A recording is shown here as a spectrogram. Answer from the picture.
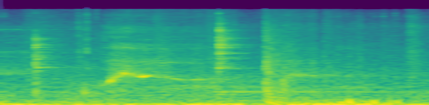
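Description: Scattered knocks and clinks of someone climbing down a ladder while holding the camera, with low handling rumble on the microphone in the second half.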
